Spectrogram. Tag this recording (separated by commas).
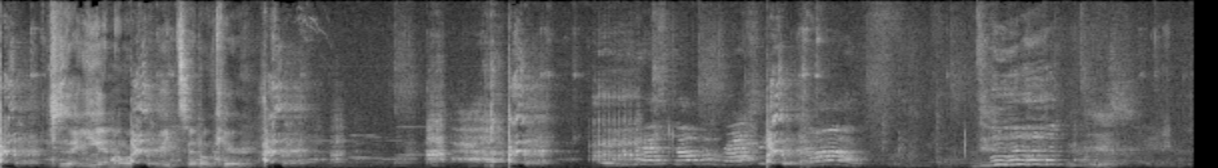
Speech, Dog, canids, Animal, Bark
